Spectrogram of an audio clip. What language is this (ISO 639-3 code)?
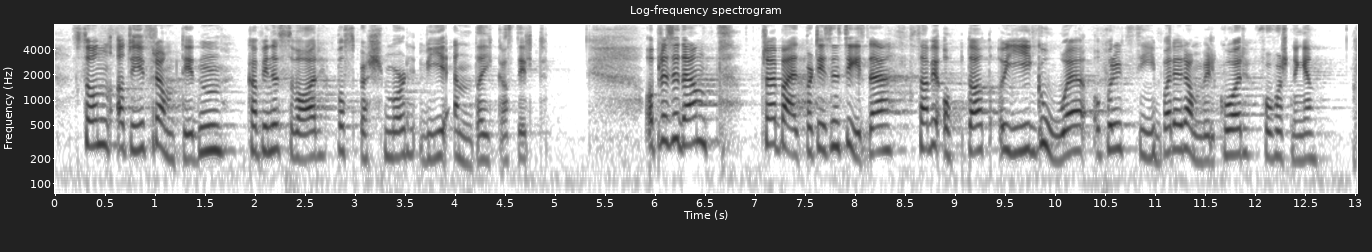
nor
